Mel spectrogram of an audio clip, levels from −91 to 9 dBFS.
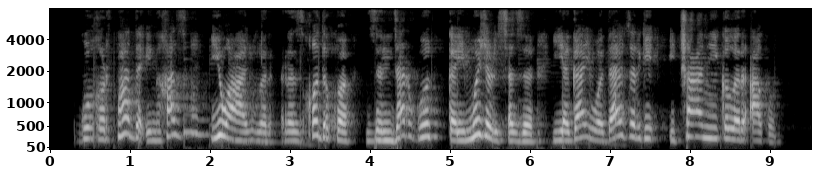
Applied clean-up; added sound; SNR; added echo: neural mask model DeepFilterNet 3.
